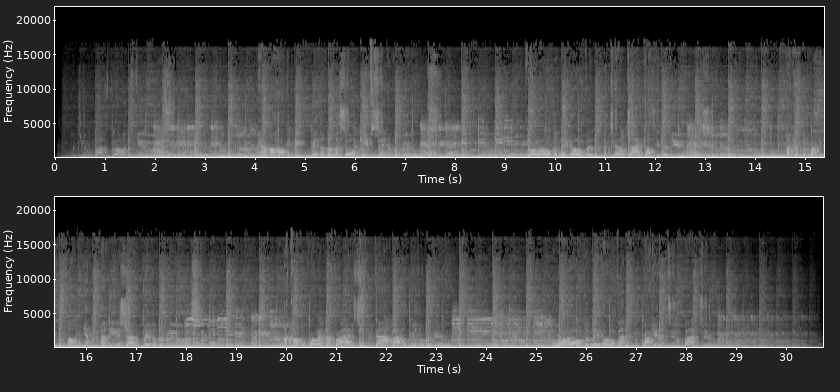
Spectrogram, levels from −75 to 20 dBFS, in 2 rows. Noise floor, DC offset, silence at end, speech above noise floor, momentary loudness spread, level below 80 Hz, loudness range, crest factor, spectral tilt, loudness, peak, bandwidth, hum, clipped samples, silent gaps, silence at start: -34 dBFS; under 0.1%; 0.25 s; 23 dB; 6 LU; -18 dBFS; 2 LU; 12 dB; -5 dB/octave; -13 LUFS; 0 dBFS; 17.5 kHz; none; under 0.1%; none; 0.15 s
